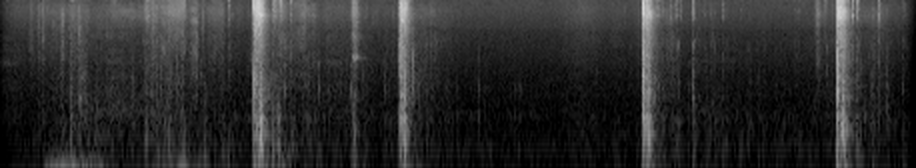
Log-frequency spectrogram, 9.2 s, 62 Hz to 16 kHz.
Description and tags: This Foley sample was recorded with a Zoom H4n, edited in Ableton Live 9 and Mastered in Studio One.
cloth, clothes, clothing, cotton, fabric, field-recording, foley, material, mic, microphone, motion, movement, moving, pants, rustle, rustling, shirt, sound-design, textile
